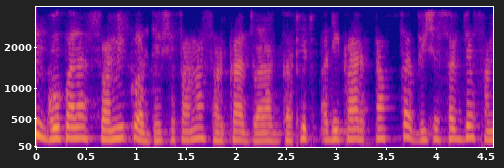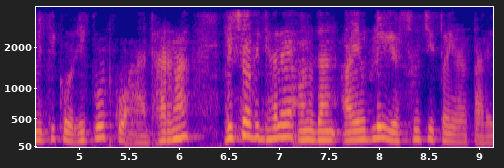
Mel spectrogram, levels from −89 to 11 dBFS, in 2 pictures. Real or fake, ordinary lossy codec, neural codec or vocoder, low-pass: fake; none; codec, 44.1 kHz, 2.6 kbps, SNAC; 3.6 kHz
